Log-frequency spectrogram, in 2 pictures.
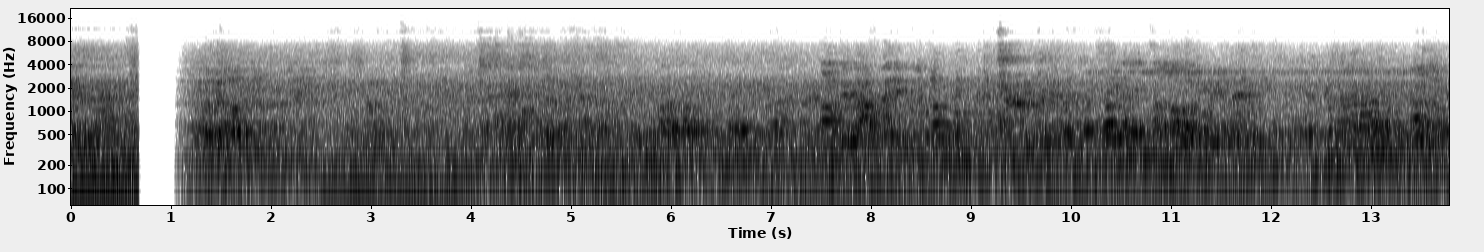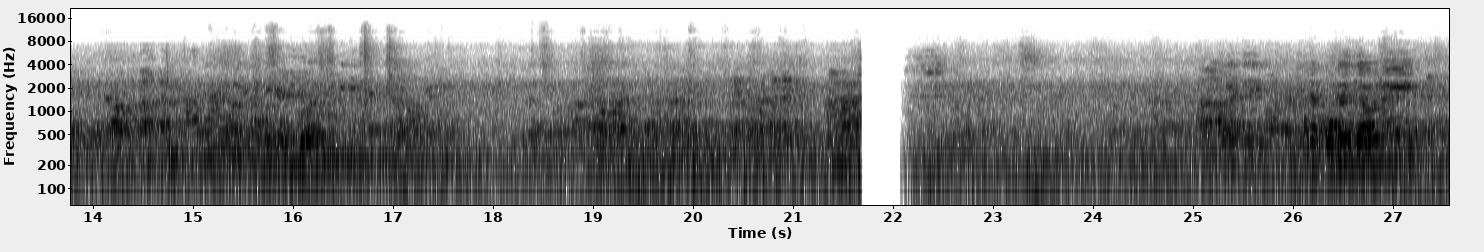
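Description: A crowd of men chatter and talk over one another nearby.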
